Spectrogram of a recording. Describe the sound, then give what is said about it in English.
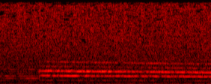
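An emergency vehicle siren sounds, a sustained high tone that sinks slightly in pitch as it passes, over low traffic rumble with no one talking. “Hold on, we got a siren.”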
